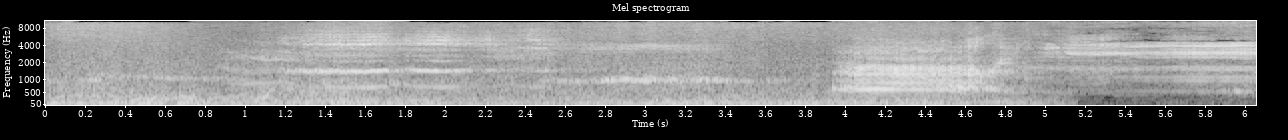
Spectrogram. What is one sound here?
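A large beast roars loudly.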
